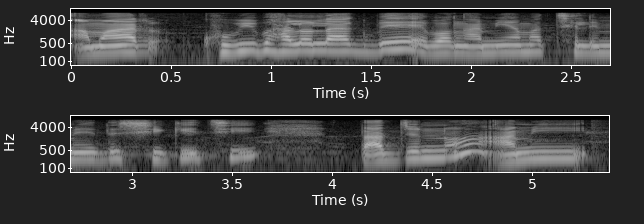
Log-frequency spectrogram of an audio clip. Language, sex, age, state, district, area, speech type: Bengali, female, 45-60, West Bengal, Darjeeling, urban, spontaneous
